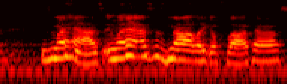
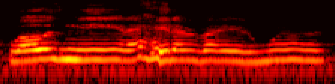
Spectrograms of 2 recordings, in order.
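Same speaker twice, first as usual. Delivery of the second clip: mock whining; 2 semitones higher than usual. Mocking his own self-pity.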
